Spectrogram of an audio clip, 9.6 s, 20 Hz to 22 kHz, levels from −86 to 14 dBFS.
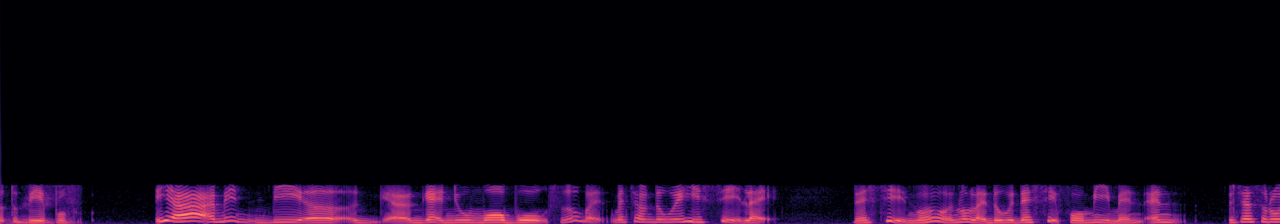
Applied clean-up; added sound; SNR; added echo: none; none; none; none.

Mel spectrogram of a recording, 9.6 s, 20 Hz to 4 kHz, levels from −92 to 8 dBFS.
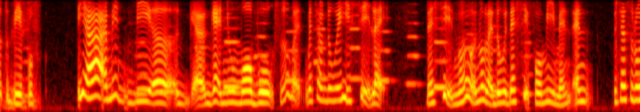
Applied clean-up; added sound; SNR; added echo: none; Wind instrument, woodwind instrument; 16 dB; none.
